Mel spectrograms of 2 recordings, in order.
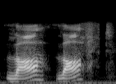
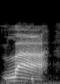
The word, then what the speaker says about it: laughed: Instead of loft, it's laughed. Laughed.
